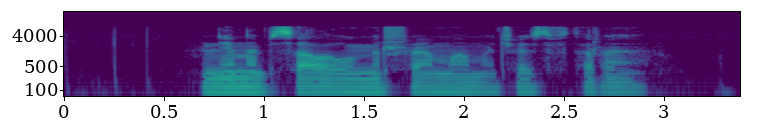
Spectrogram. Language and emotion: Russian, neutral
